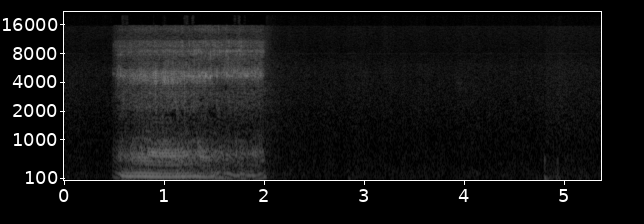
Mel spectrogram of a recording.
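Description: A single loud, rattling snore lasting about a second and a half, then quiet breathing: snoring in a sleeping small dog.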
